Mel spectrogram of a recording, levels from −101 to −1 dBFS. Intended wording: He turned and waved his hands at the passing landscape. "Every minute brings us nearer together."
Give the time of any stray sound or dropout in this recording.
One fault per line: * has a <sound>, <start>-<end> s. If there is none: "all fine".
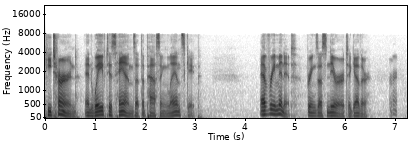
* has a laugh, 6.9-7.0 s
